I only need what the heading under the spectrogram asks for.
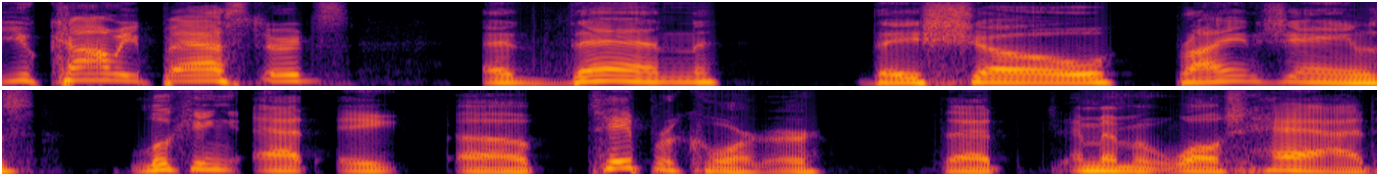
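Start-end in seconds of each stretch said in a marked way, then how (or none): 0.0-1.2 put-on high-pitched shouted yell. Retelling a movie scene of a man thrown in jail: imitating someone yelling. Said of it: "and he's yelling".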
